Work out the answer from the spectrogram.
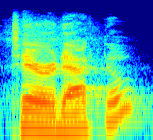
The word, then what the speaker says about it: pterodactyl: P silent letters tripping up phonetics. Pterodactyl.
